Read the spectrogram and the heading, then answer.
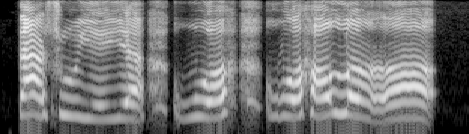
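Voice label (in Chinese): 角色可爱男童; 懒羊羊模仿可爱男童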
